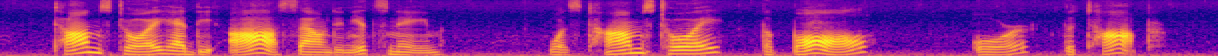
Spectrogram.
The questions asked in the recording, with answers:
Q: Was Tom's toy the ball or the top?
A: You should have circled the top.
